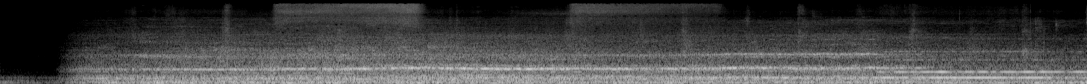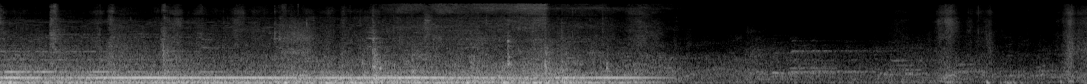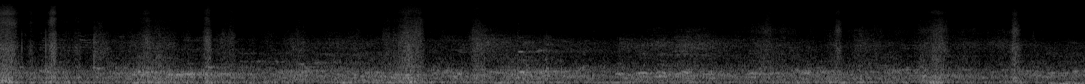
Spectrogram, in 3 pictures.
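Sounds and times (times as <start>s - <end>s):
S-Bahn commuter train rolling with continuous rumble: 0.6s - 18.2s, 32.1s - 32.5s.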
